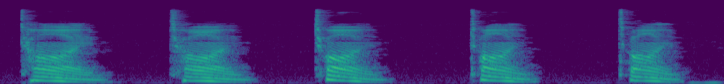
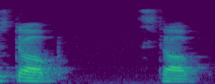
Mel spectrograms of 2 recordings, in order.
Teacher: تحس اكو دفعه من الهواء انفجار منها ويجي يلامسه اصابعك بس من تقول ستوب ستوب ماكو لذلك هذا هو هو والثانيه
